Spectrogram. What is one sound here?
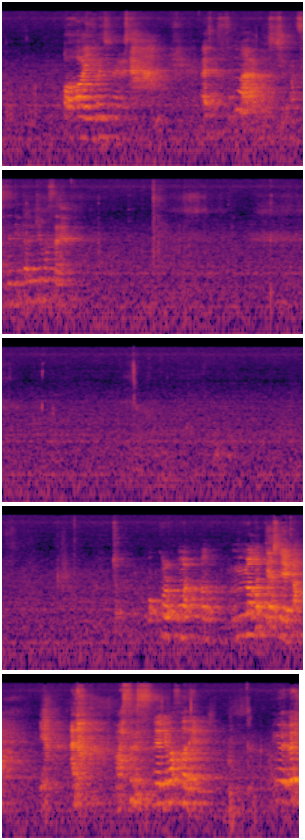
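A young woman speaks expressively into a microphone in a hall, with an echo.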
